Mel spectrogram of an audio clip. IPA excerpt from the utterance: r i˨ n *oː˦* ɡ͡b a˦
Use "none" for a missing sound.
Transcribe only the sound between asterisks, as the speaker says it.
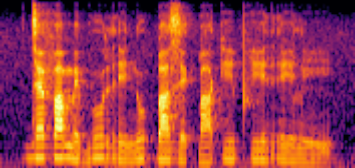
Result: uː˦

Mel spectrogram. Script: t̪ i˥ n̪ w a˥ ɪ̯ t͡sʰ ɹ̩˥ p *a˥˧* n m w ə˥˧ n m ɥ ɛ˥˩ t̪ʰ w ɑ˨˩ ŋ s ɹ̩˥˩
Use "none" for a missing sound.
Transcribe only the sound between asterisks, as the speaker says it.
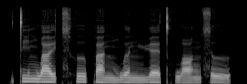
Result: a˥˧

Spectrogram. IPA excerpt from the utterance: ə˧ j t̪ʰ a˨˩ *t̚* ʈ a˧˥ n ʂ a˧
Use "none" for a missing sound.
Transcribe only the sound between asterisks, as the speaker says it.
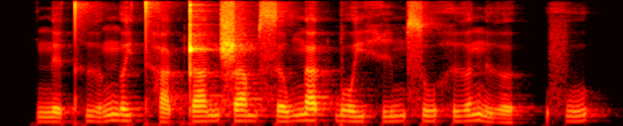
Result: k̚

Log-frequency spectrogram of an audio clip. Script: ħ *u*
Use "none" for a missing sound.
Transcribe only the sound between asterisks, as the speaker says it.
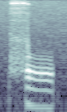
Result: u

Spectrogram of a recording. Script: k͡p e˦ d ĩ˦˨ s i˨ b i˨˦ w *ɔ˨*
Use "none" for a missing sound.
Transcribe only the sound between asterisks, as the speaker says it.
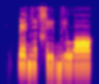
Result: ɔ˦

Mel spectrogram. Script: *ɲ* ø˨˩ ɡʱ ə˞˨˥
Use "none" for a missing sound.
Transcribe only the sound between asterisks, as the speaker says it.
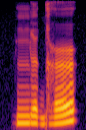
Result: ɲ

